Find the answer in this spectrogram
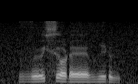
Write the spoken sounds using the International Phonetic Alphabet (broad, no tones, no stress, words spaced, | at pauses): vø xʲɔɽɛː viɽɨ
